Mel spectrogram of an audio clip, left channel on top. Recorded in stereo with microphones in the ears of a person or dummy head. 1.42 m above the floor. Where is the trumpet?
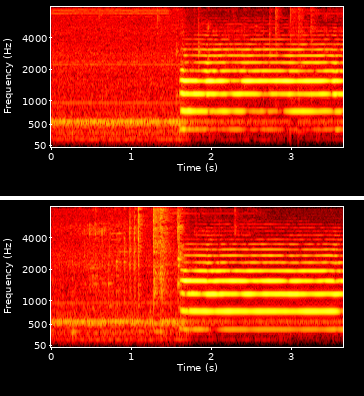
25° left (ahead or behind), 4 m.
